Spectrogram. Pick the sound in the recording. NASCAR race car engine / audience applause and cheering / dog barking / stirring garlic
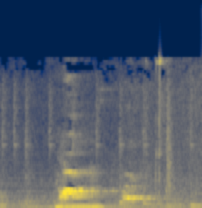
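dog barking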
